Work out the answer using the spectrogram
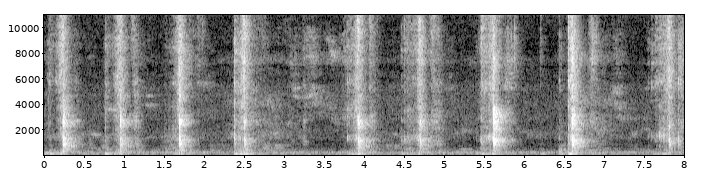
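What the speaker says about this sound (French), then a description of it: "Donc, on coupe comme ça, tout simplement." A small serrated Pradel knife cuts vegetables for a fresh salad, making eight or nine evenly spaced crisp chops against a board. The cuts are close and fairly quiet.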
